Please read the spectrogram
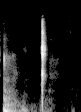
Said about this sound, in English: Ready for opening drink number two.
